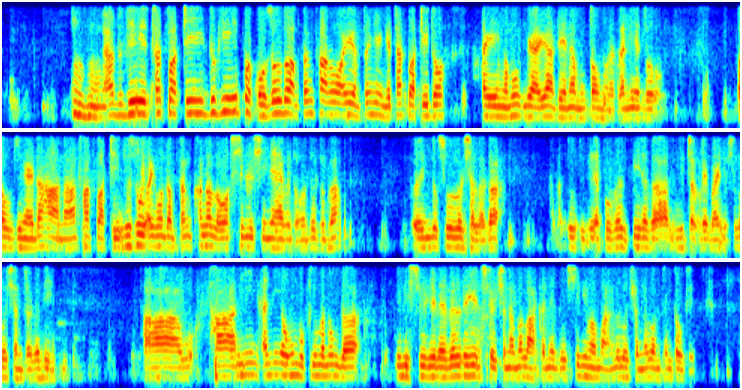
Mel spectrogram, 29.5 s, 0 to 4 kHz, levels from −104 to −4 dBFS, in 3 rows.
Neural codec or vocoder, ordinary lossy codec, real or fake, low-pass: none; none; real; 3.6 kHz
